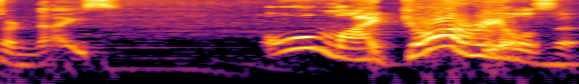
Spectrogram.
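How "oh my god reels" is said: amazed. Real, not acted. Big hit reaction.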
